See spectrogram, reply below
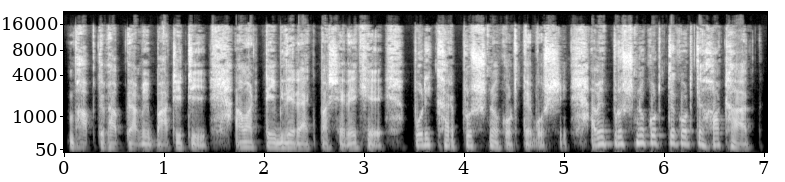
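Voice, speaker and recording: A man narrating a first-person horror story in an expressive, suspenseful way. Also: low-pitched, normal speed, husky, dry recording.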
